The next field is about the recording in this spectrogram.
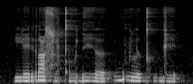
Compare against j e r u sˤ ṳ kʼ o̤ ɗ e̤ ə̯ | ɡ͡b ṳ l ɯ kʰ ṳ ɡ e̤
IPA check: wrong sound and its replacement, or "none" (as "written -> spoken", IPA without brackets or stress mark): u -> ɯ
